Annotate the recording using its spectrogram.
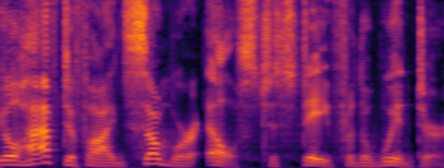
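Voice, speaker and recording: In a put-on character voice, a woman growls at a moderate pace in a very deep, low register, on a very clean recording with a silent background. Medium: read story.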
